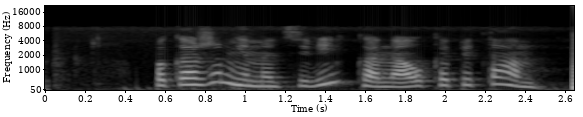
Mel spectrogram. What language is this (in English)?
Russian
